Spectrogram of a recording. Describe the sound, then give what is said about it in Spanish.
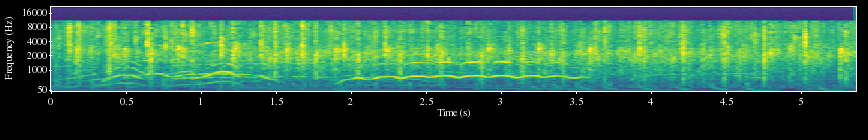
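An audience breaks into sustained applause for two women praised for their great work, a dense wash of many hands clapping at a steady level, with cheers and whoops rising over it at times. “Yo creo que se merecen un, aplauso, ¿verdad?”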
